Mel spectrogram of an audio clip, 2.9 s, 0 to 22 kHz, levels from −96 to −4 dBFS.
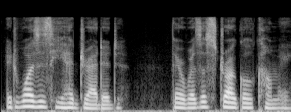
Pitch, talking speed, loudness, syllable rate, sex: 160 Hz, 205 wpm, -18 LUFS, 6.4 syllables/s, female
